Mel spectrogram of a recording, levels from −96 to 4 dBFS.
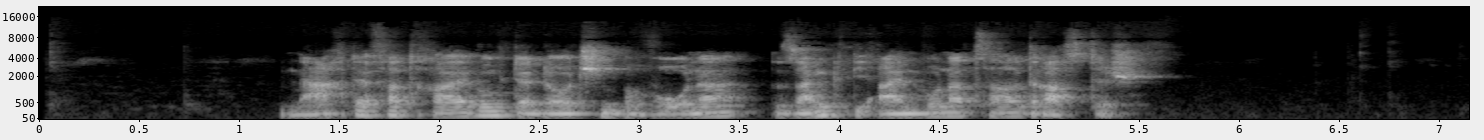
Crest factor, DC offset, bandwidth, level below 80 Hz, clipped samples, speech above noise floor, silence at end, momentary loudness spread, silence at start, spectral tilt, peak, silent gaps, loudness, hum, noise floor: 22 dB; under 0.1%; 12 kHz; -62 dBFS; under 0.1%; 47 dB; 1.55 s; 9 LU; 1.2 s; -5 dB/octave; -10 dBFS; none; -29 LUFS; none; -77 dBFS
